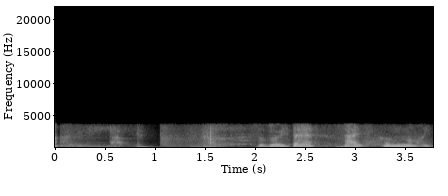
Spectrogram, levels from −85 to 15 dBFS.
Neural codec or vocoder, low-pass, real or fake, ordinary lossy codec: codec, 16 kHz in and 24 kHz out, 0.4 kbps, LongCat-Audio-Codec, fine tuned four codebook decoder; 3.6 kHz; fake; none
